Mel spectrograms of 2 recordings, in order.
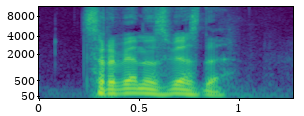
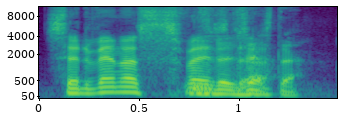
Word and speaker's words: Crvena Zvezda: Crvena Zvezda. – Crvena Zvezda.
